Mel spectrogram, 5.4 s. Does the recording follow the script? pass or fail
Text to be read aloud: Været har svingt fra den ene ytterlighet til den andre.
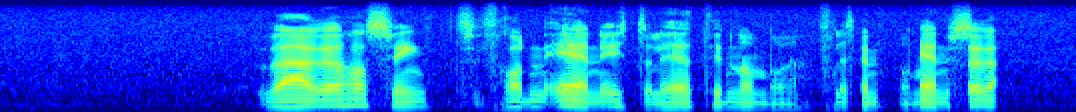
fail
